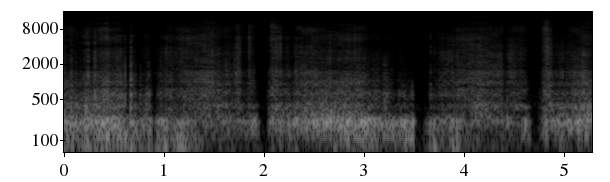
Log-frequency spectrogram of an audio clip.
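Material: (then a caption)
Plastic. Fingertips scratch and scrape across the ridged sides of an empty, hollow clear plastic food container. The sound is a continuous, low, rasping scrape with a steady buzzing tone, delivered in several long passes separated by brief pauses.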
